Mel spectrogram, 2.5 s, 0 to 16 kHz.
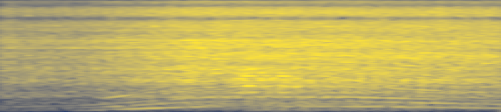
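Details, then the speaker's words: Skoda Superb 1.8 TSI petrol that was misfiring, hunting and throwing a cam timing code, revved with the cam adjuster sensor/connection removed: climbs cleanly and holds an even rev. Cam advance/retard relies on oil pressure that fluctuates from an internal leak. "देखिए आवाज एकदम smooth हो गई है इसकी इसकी क्योंकि इसका जो कैम का जो टाइमिंग एडवांस और रिटायर्ड होता है वो ऑयल प्रेशर के ऊपर होता है"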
